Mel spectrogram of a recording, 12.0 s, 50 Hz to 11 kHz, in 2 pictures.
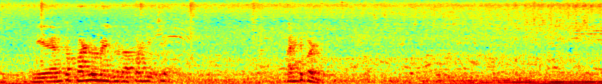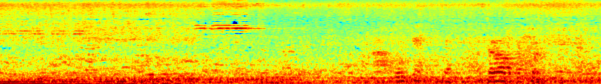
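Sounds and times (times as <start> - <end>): vehicle engine passing: 3.7 - 12.0.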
